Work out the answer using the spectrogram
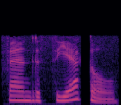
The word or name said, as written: fin de siecle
